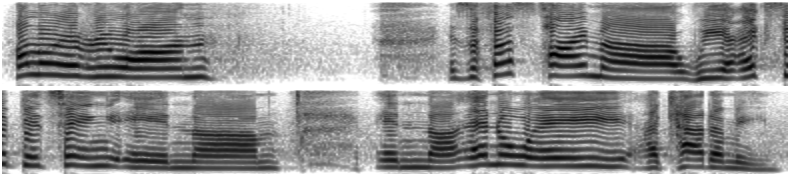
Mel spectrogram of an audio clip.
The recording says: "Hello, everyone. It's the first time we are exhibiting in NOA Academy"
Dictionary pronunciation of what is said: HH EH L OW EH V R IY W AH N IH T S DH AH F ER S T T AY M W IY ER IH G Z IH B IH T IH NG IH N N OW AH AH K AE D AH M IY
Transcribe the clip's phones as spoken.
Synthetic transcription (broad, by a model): HH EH L OW EH V R IY W AH N IH T S DH AH F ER S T T AY M W IY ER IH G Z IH B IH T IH NG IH N N OW AH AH K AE D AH M IY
